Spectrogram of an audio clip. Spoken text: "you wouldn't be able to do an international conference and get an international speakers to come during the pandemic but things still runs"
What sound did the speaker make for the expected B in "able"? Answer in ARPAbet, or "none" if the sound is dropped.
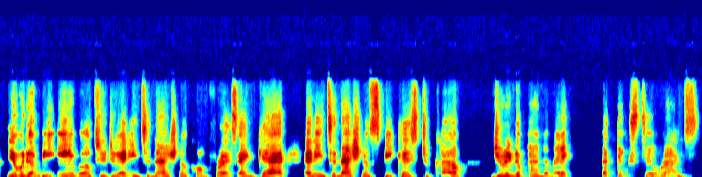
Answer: B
